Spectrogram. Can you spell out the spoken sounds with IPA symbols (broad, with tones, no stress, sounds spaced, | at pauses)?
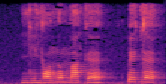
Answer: j i˨ j ɔ˨˦ n o˦˨ m ã˧ k ɛ˨ | k͡p e˦ ɡ ɛ˧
